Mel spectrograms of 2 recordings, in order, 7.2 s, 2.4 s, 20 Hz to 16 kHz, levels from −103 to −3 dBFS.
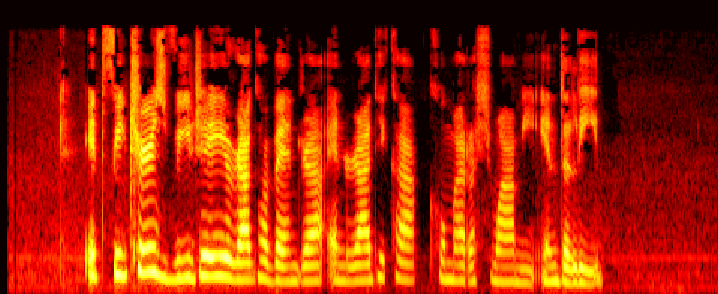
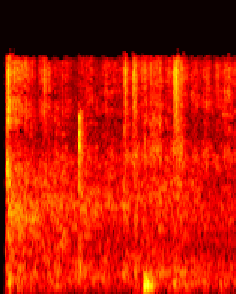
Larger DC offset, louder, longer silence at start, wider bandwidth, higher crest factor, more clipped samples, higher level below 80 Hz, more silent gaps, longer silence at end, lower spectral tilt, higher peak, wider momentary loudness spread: neither; first, -21 LUFS vs -33 LUFS; first, 0.6 s vs 0.05 s; first, 11.5 kHz vs 8.4 kHz; second, 20 dB vs 26 dB; neither; second, -74 dBFS vs -68 dBFS; neither; first, 1.2 s vs 0 s; first, -3.5 dB/octave vs -1.5 dB/octave; first, -2 dBFS vs -8 dBFS; first, 16 LU vs 13 LU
